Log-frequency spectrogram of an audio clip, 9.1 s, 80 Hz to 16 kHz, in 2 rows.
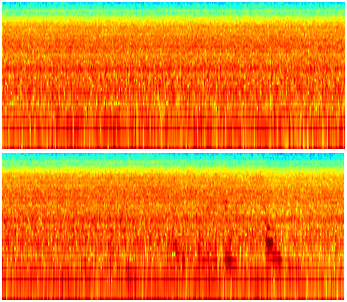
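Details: Warm 2000–2005 GM 4.6 V8 (Cadillac DeVille class) that runs rough and surges at idle, worse now. Uneven loping idle, irregular stumble under a steady hiss; lean rough running from an intake air leak.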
